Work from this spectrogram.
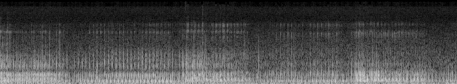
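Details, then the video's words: Relaxing purring from a domestic cat: deep, buzzing, evenly pulsed rumble alternating between inhaled and exhaled phases about once a second, slightly louder toward the end, in a quiet setting. "Purring cat"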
